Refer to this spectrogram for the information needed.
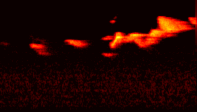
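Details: Double-collared seedeater song used to warm up kept birds: a few soft separate high notes, then a continuous rising warbled phrase that climbs higher toward the end.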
